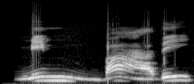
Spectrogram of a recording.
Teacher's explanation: جب تنوین یا نون ساکن کے بعد حروف حلقی میں سے کوئی حروف آئے گا تو ہم اظہار کریں گے، نون کو خوب ظاہر کریں گے، اور جب تنوین اور نون ساکن کے بعد اگر با آ جائے گی تو پھر ہم نون ساکن کی آواز کو ختم کر کے میم کی آواز پیدا کریں گے اور پھر اگلا حرف ساتھ پڑھیں گے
